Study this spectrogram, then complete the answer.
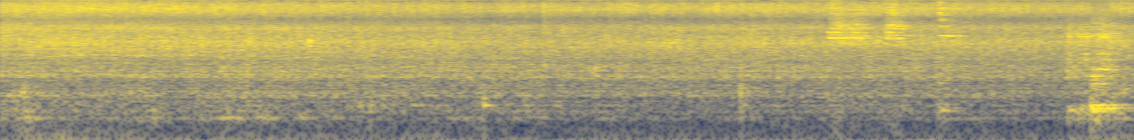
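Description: Vegetables such as peas and other chopped vegetables with turmeric sautéing in a pan for bisibelebath, giving a steady close hiss and sizzle that runs unbroken throughout with no talk.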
